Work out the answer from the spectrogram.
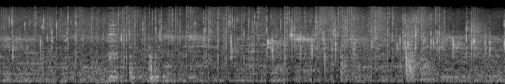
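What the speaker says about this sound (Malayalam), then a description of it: "വെളിച്ചെണ്ണ ചൂടായി കഴിഞ്ഞിട്ടുണ്ടെങ്കിൽ കടുകിടുക." Mustard seeds crackling and spluttering in hot coconut oil, a dense continuous hiss peppered with quick popping ticks, close and fairly loud throughout, with no voices.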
